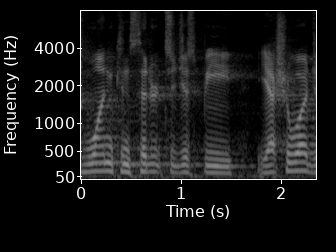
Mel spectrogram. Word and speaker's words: Jeshua: Then there's this high priest, and they pronounce him, they spell it J-E-S-H-U-A. It's pronounced Yeshua, which is Joshua.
